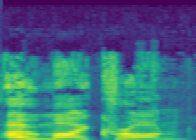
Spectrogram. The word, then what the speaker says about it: Omicron: And that's the word Omicron, because people keep putting an extra N in the middle of it, as in omnibus, and so on. And it's amazing about how many people keep using the wrong words. It's easy to remember, but just say it the way I do.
